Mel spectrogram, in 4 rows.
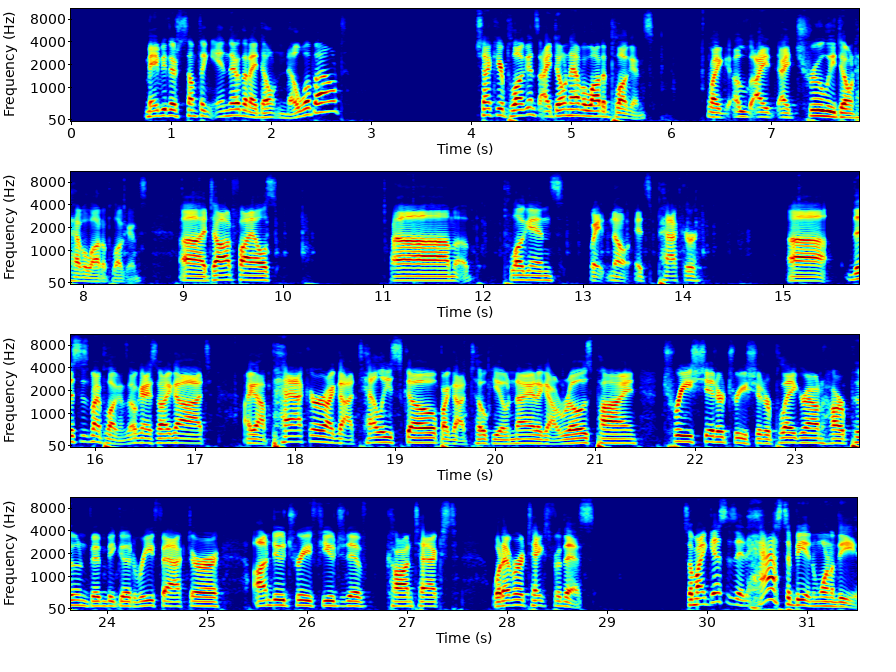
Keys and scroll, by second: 6.0 alt+{, 6.4 ctrl+c, 8.4 ctrl+f, 8.7-10.4 typing, 11.3 ctrl+p, 11.7-14.7 typing, 13.2 ctrl+f, 15.2 Return, 15.8-21.7 typing.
